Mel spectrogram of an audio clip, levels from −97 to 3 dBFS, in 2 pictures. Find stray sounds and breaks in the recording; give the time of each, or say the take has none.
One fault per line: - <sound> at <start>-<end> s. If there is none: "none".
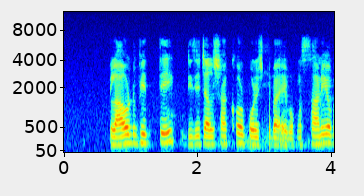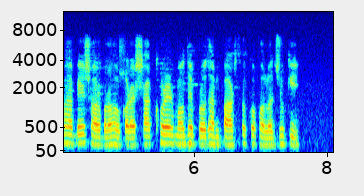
- dropout at 3.0-3.1 s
